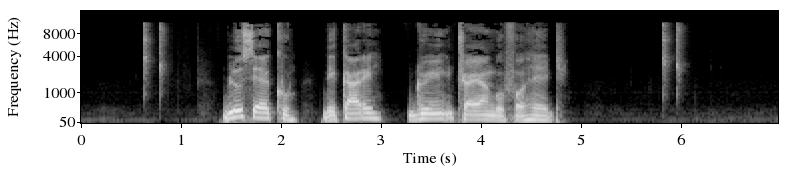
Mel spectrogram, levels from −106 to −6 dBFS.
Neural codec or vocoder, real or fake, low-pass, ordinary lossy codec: codec, 44.1 kHz, 7.8 kbps, DAC; fake; 14.4 kHz; MP3, 48 kbps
